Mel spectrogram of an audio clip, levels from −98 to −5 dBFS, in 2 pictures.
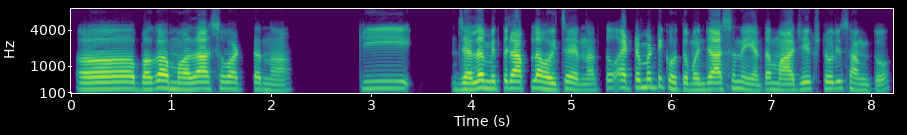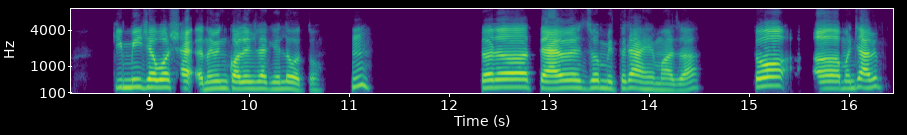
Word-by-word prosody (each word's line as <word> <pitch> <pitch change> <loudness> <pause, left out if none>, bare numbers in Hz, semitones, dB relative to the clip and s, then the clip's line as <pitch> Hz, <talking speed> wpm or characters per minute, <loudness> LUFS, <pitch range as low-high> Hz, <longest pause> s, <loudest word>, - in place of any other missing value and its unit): अ, 185 +1 +3
बघा 185 +4 +4
मला 180 0 +2
असं 190 +1 -2
वाटतं 180 -2 -4
ना, 150 -1 -8 0.8
की 205 +1 -7 0.5
ज्याला 180 +4 +6
मित्र 200 0 -3
आपला 200 +1 +5
व्हायच 175 -1 0
आहे 185 -2 +1
ना, 160 0 -8
तो 215 - -7
ऑटोमॅटिक 225 +3 -1
होतो 180 -2 -2
म्हणजे 170 +1 -2
असं 180 +3 +3
नाही 180 -4 -4
आहे. 155 - -3
आता 175 - -3
माझी 165 0 0
एक 190 0 -4
स्टोरी 195 0 -6
सांगतो, 160 -5 -7 0.5
की 225 - -6
मी 230 +1 -2
जेव्हा 230 0 +3
शा 210 -2 +2 0.2
नवीन 205 +2 -3
कॉलेजला 195 0 0
गेलो 190 +1 -3
होतो, 165 -1 -7 0.3
हं. 285 +4 -5 1.2
तर 220 +1 +2
अ, 230 0 +4
त्यावेळेस 210 +2 +4
जो 215 +2 -3
मित्र 205 0 -7
आहे 195 -4 0
माझा 165 +1 -5 0.6
तो 245 - +3 0.5
अ, 200 +1 +2
म्हणजे 205 +4 -2
आम्ही 220 +3 +2
195 Hz, 165 wpm, -21 LUFS, 180-210 Hz, 1.2 s, ज्याला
